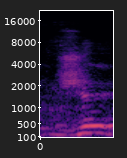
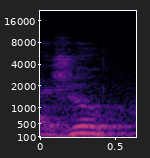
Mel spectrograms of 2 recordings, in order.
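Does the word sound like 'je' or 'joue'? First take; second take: je; joue. First: The vowel is a French eu sound. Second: The vowel is an oo sound. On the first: The speaker calls it right. "il n'a jamais été capable de dire je" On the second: The speaker calls it wrong. "il disait joue"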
